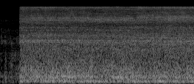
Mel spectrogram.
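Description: A pressure cooker whistles steadily with a loud, continuous steam hiss while a homestyle duck curry cooks, starting abruptly and holding for about two seconds with no speech.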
